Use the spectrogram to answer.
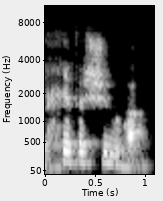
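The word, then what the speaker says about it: וכבשה: got three dots underneath, so it's a shu sound. And then at the end, we've got a hey, and here it's pronounced ha. So the chi the shu ha, the chiva shu ha, and subdue it.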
